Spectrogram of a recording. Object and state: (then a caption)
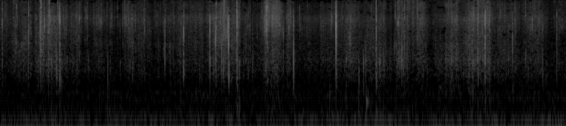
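Plastic zip bag of tissue paper, tapped and scratched. A wooden drumstick pencil tip taps and scratches across a clear plastic zip-top bag full of multicolored tissue paper squares, held flat by hand. Quiet, steady crinkling and scratching is broken by sharp, bright ticks of the tip on the plastic, over a faint low hum.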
